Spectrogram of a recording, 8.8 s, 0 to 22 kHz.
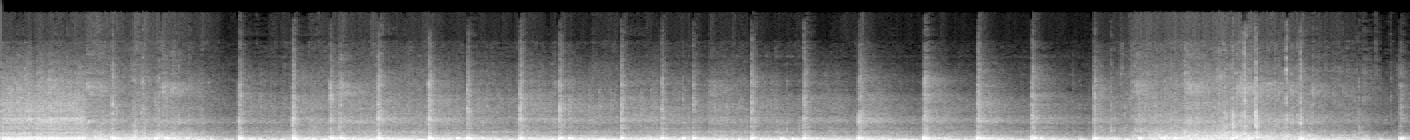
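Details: Jawa 250 two-stroke, first start after engine opened for smoking following a dyno run: uneven popping idle with irregular stumbles, sounds rich, still smoking somewhat; owner agrees carburetor seems out of tune.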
